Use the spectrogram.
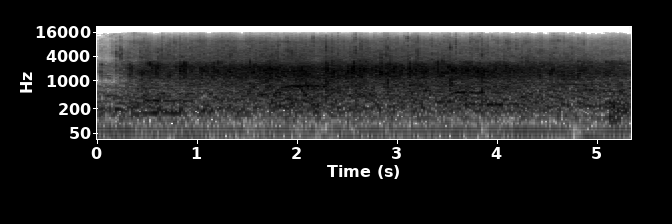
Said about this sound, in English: If you agree with me, can you clap?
